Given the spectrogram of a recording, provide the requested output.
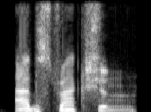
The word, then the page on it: abstraction: British English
